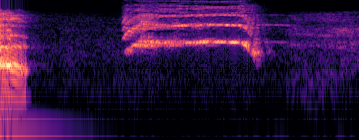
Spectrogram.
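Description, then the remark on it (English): A short clipped vocal sound, then a woman lets out a single loud, high-pitched scream of frustration that holds steady for under a second before breaking off and fading. “And um, we have to pull our hair out and scream.”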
